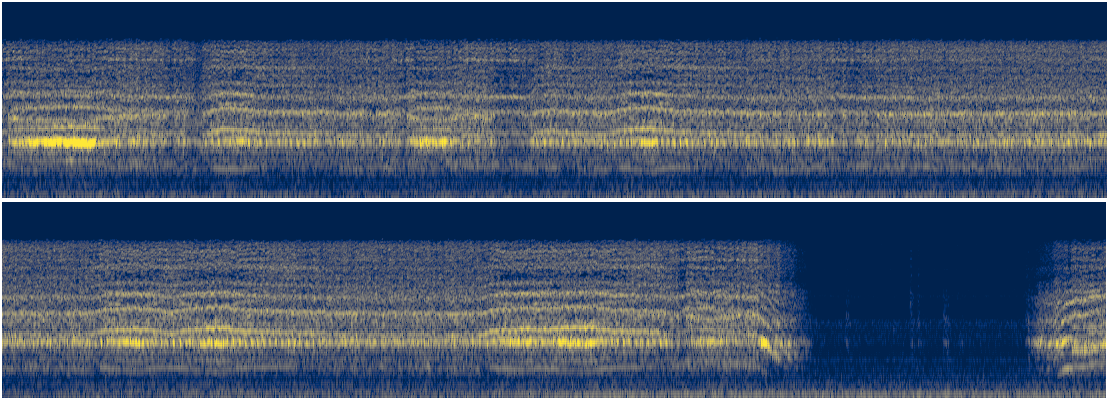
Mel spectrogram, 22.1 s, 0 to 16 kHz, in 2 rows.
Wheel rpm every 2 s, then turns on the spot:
160, 160, 160, 160, 160, 160, 160, 160, 160, 50, 30.
none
